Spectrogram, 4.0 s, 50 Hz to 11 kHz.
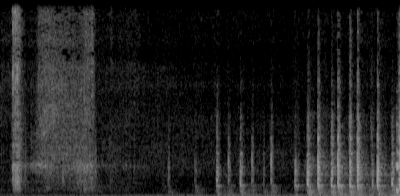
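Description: Rear axle flange of a 1965 Ford Thunderbird being rocked by hand, giving a run of faint quick clicks from about halfway in: the play of a tired rear wheel bearing that is a little loose.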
